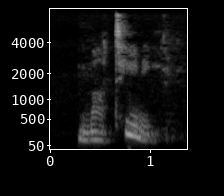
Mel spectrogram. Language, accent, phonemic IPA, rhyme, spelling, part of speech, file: English, Southern England, /mɑːˈtiːni/, -iːni, martini, noun, LL-Q1860 (eng)-martini.wav
- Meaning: 1. A cocktail made with gin or vodka and vermouth 2. Any cocktail served in a cocktail glass, often sweet or fruity and aimed at women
